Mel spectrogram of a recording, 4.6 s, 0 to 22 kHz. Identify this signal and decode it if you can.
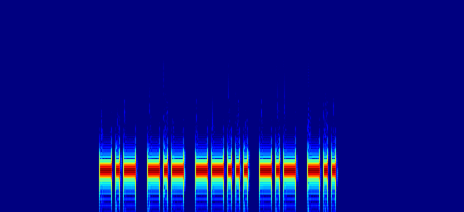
Morse code, heard as a keyed tone, about 30 wpm, 700 Hz. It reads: KK7KD
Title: USA Call Signs - 5 Characters - Repeated 3x - 30wpm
